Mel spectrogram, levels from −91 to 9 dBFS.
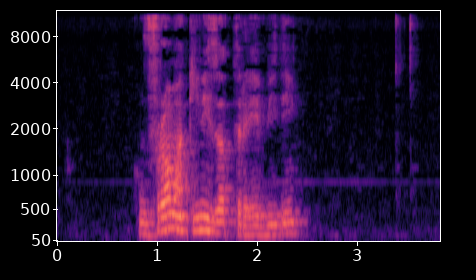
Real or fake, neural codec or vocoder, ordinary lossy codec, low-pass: real; none; AAC, 32 kbps; 10.8 kHz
